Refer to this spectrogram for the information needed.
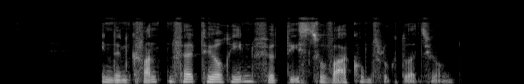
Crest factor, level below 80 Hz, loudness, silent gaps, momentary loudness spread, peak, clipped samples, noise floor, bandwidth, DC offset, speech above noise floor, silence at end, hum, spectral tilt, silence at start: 24 dB; -60 dBFS; -28 LUFS; none; 12 LU; -6 dBFS; under 0.1%; -79 dBFS; 9.8 kHz; under 0.1%; 52 dB; 0.7 s; none; -5 dB/octave; 1 s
